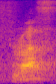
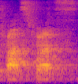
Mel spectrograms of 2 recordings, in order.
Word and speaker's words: Thrust: pronounce his name, because you have to pronounce it with the H. Okay. Thrust. Okay. Whereas most people would just call it Trust.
